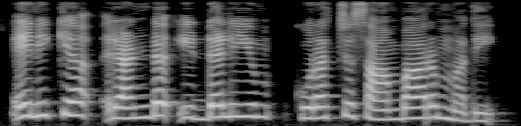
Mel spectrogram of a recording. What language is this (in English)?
Malayalam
